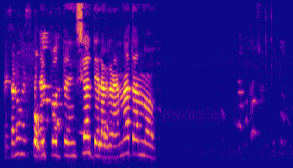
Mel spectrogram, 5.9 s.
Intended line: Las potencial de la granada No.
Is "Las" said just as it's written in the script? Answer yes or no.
no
